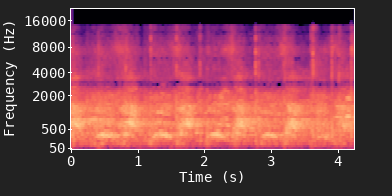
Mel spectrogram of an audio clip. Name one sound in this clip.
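Boxing gloves thump against a boxer.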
